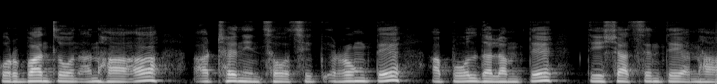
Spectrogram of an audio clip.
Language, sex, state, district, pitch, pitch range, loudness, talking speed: Mizo, male, Mizoram, Aizawl, 135 Hz, 130-150 Hz, -19 LUFS, 175 wpm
